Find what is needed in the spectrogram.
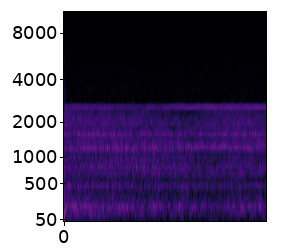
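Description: Shortwave receiver audio from a Kenwood TS-870: a steady hiss of band noise with several steady data tones in it, cut off above about 2.7 kHz by the receiver's filter. It is a digital-mode signal, which the operator takes for FT8 or something like it.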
